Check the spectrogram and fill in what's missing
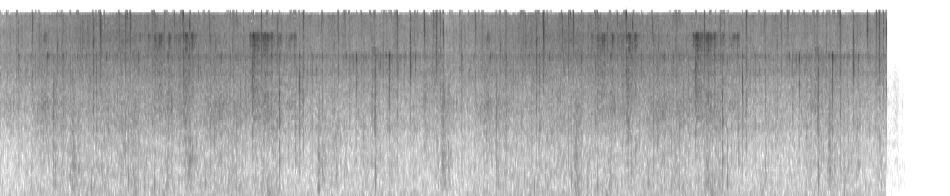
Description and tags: Just a regular bonfire with some metal sounds and charcoal
Fire, burn, charcoal, bonfire, metallic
